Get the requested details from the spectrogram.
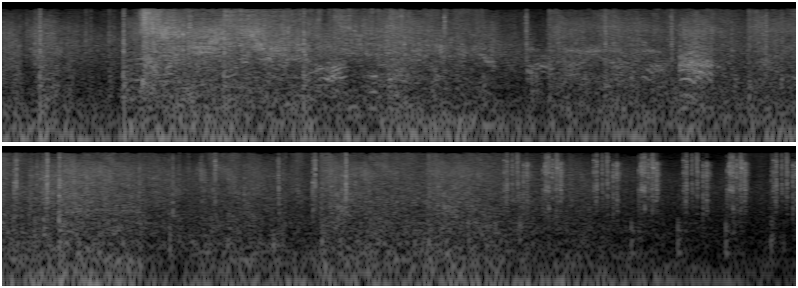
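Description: A game weapon fires in rapid bursts.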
